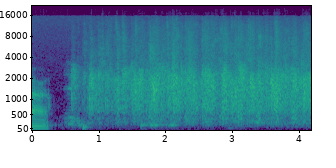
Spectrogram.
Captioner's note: audience applauding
